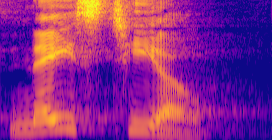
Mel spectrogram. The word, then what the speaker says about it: nesteuo: So, so the Greek here for word for fasting is nesteuo.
